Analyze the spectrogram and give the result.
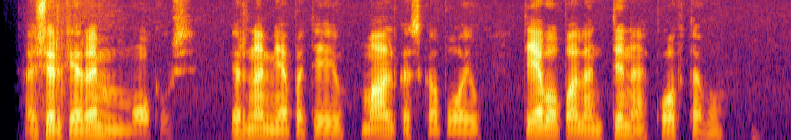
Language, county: Lithuanian, Kaunas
